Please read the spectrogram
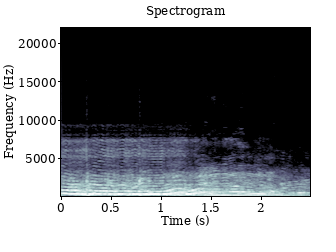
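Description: Women singing a kirtan through a microphone. One long note is held through the first half, then the line breaks into shorter phrases from several voices.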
